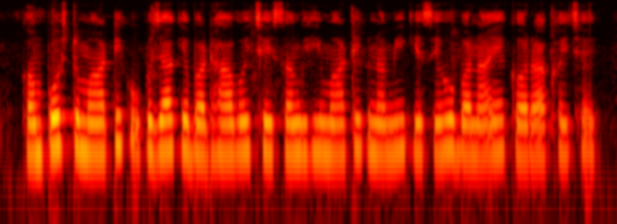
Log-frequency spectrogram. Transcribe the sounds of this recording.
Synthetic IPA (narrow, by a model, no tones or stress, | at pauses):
kəmposʈmaʈikṵpd͡ʒakebəɖʱaβət͡ʃʰɛsəŋɡɦimaʈiknəmikeseɦobənaekɔɾakʰəjt͡ʃʰɛ̰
